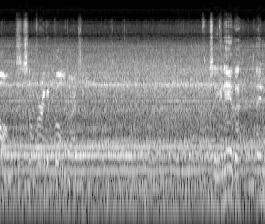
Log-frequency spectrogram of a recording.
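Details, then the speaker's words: Tractor driving a power harrow at full depth, creeping slowly through a choke point: deep diesel drone holding low revs with strained heavy note and occasional groan; engine labouring under load. "engine groan now and again."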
